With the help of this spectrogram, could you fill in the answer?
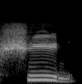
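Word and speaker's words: شين: এটা হালকা আওয়াজ সিন, এটা মোটা আওয়াজ শিন।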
